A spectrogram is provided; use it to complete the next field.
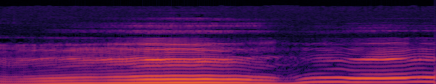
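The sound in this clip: A cow lows in one drawn-out, deep moo with rich harmonics. It dips briefly in pitch near the middle, then swells again, and is heard alone.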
